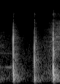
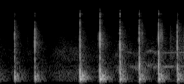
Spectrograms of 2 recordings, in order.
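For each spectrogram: First: Three quick, dull knocks on lime plaster over stone; the papery, unringing sound marks render that has come loose. Second: Eight quick, dry knocks with no ring or boom: lime render still firmly bonded to the stone.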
